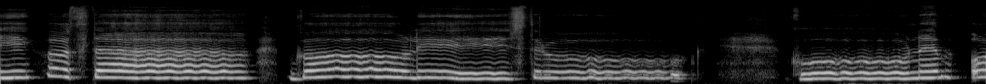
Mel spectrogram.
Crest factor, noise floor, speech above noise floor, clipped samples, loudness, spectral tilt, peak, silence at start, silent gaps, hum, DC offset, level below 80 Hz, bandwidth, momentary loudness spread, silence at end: 14 dB; -53 dBFS; 33 dB; under 0.1%; -22 LUFS; -3.5 dB/octave; -8 dBFS; 0 s; none; none; under 0.1%; -74 dBFS; 17 kHz; 10 LU; 0 s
